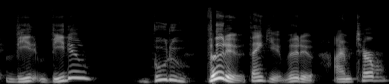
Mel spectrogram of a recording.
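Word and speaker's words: Vudu: you can watch on uh v video voodoo voodoo thank you voodoo i'm terrible pronouncing words voodoo voodoo and crackle uh it was released in japan on march march 12th 2016.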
